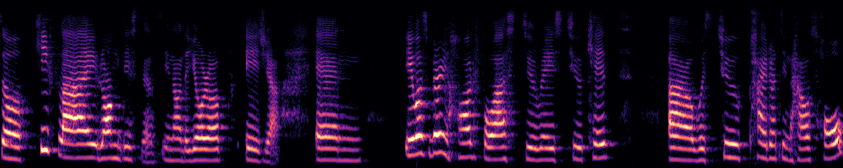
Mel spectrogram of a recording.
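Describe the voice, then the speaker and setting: A woman with a Japanese accent speaks at a fairly slow pace in a fairly high voice. Her pitch varies in an ordinary way. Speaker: former airline pilot and baker. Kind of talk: interview. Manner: casual, with many fillers.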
